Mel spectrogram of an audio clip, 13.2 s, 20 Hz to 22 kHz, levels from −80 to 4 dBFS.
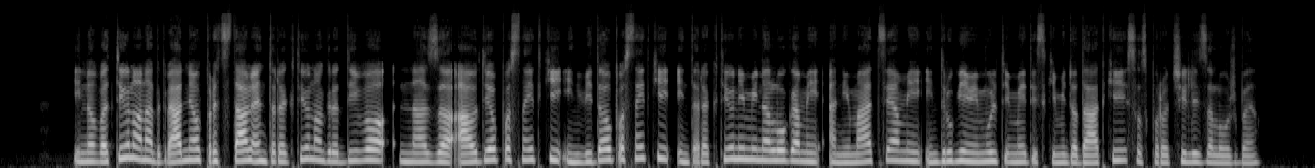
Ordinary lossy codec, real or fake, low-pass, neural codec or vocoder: Opus, 32 kbps; fake; 19.8 kHz; autoencoder, 48 kHz, 32 numbers a frame, DAC-VAE, trained on Japanese speech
